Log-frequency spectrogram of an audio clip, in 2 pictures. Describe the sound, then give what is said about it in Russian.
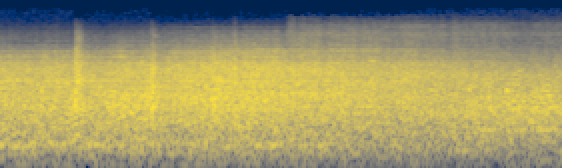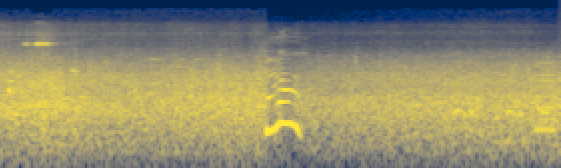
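A train rolls steadily along the rails with a continuous, loud rumbling roar, and a brief high whistle or horn blast sounds near the end, in a scene from Eldar Ryazanov's film "Station for Two" (Vokzal dlya dvoikh). “Это твой поезд? Да-да, это мой поезд.”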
